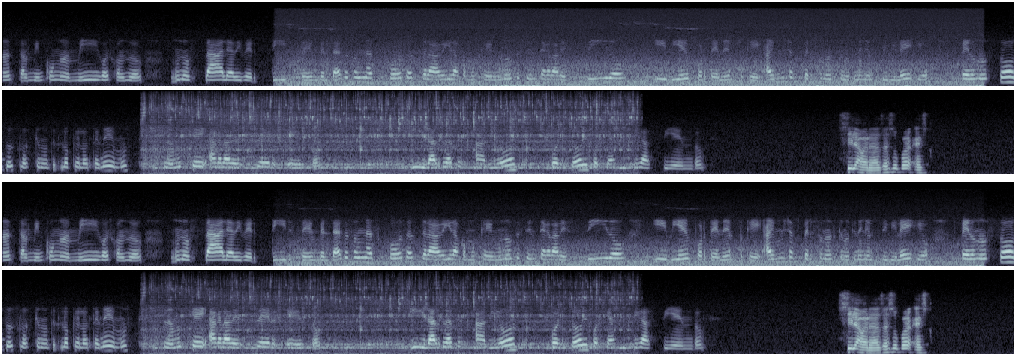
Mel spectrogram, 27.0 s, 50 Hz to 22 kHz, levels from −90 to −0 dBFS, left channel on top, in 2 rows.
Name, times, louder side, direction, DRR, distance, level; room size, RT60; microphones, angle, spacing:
voice 1, 0.0-1.9 2.3-17.8 18.9-20.4 20.8-22.9, right 2 dB, 40° right, 7.7 m, -29 dB
sound 1, 3.6-13.1, left 1 dB, 40° left, 1.7 m, -32 dB
Water tap faucet, 15.3-22.0, left 2 dB, 20° left, 7.1 m, -33 dB
voice 2, 24.7-25.9, right 2 dB, 80° right, 5.7 m, -26 dB
head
